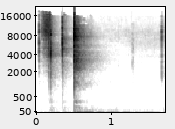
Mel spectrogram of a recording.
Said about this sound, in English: So you hear that fizz? Oh boy. All that carbonation. Don't put it too close to the mic.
